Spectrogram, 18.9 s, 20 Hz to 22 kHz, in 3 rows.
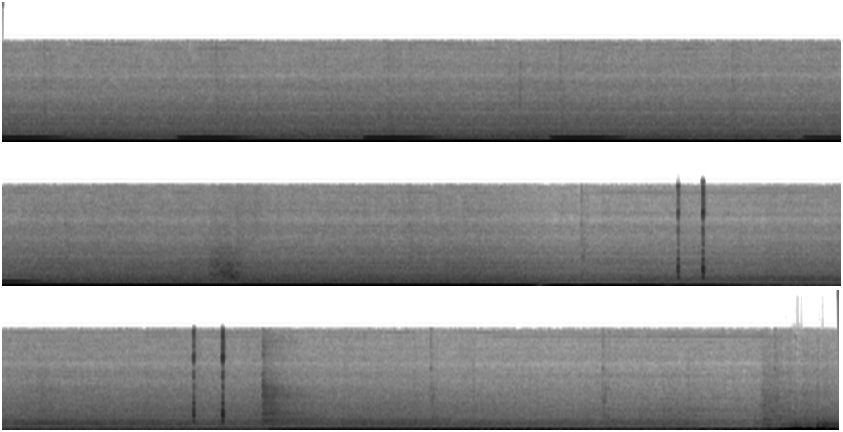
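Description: Audi RS4's twin-turbo V6 idling with a steady low rumble in the cabin, under a two-tone warning chime that repeats about every second and a half for the first seven seconds: the car's drive-system-active alert. A few light clicks follow; the rumble drops away for a couple of seconds just past the middle, then picks up and swells near the end.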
